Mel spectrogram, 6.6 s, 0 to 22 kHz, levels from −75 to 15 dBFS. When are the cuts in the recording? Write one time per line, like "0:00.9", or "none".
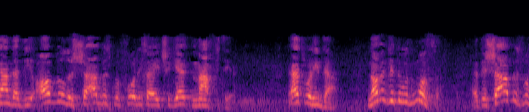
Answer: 0:01.8
0:04.0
